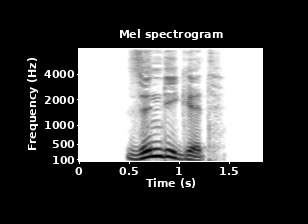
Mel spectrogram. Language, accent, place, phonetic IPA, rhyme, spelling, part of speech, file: German, Germany, Berlin, [ˈzʏndɪɡət], -ʏndɪɡət, sündiget, verb, De-sündiget.ogg
- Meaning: second-person plural subjunctive I of sündigen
